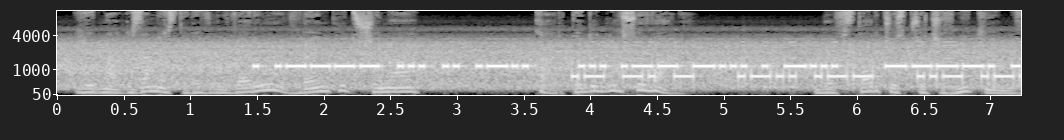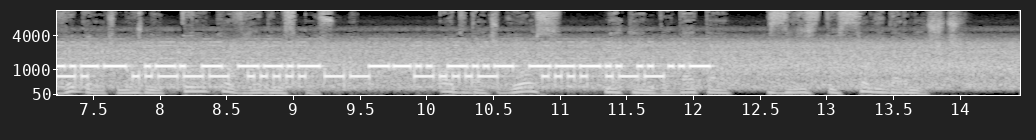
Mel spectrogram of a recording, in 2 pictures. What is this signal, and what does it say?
Morse code, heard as two keyed tones, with radio static and speech in Polish. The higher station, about 30 wpm, 1170 Hz: E1SIL SWBEB 9YRTQ ZX8IU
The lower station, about 25 wpm, 760 Hz: ANT LW UP 25M <BT> HW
